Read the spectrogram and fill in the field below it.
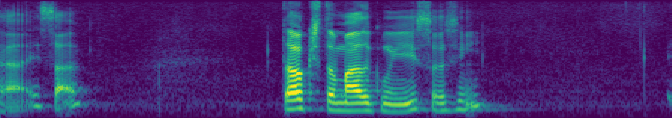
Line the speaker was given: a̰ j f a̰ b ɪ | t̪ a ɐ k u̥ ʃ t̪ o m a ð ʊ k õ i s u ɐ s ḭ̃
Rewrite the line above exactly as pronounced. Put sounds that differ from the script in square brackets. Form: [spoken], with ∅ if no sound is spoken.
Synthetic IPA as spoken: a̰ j [s] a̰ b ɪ | t̪ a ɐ k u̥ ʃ t̪ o m a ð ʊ k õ i s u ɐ s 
